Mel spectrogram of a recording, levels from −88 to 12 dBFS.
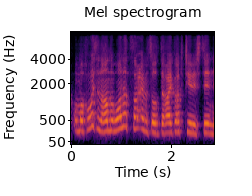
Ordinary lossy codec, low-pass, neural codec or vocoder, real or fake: none; 7.2 kHz; codec, 16 kHz, 0.2 kbps, FocalCodec; fake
